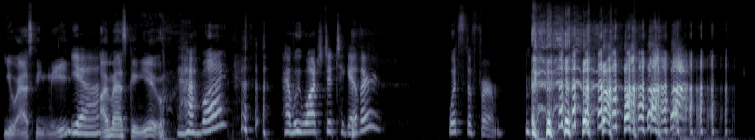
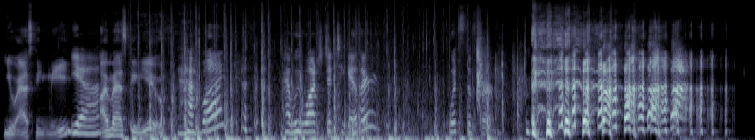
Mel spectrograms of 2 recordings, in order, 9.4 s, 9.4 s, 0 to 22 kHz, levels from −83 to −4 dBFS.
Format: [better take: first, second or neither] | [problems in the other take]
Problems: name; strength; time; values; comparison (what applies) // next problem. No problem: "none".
first | keyboard typing; noticeable; from 1.5 to 6.5 s; peak 6 dB below the speech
